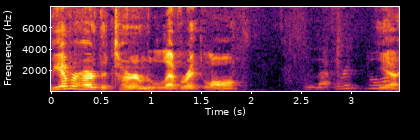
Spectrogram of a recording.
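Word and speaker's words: levirate: Have you ever heard the term leverit law? Leverit law. Yeah, it's spelled L E V I R A T E and it's described in Deuteronomy 25.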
